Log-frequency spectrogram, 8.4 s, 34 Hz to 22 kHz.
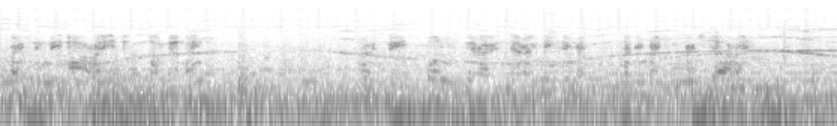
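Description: Police car siren wailing, rising and falling slowly, under a dramatic music soundtrack and engine and road noise from a pursuit at about 100 mph.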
